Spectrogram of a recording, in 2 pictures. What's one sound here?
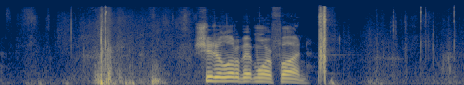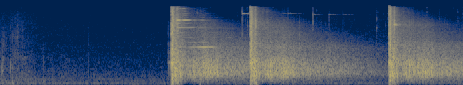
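A gun fires loud single shots that echo outdoors.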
